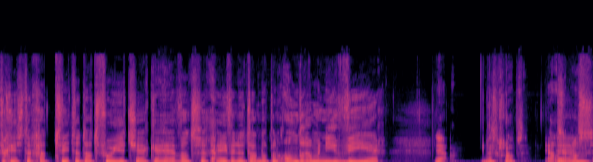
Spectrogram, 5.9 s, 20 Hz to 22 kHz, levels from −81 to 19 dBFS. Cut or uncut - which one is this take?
cut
